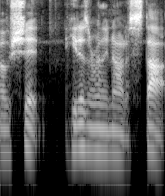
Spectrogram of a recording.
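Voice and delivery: ordinary talk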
